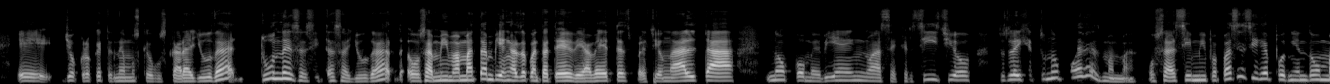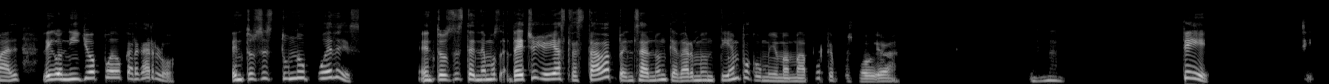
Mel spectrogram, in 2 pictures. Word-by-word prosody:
eh, 165 -1 -3
yo 185 - -5
creo 160 - -6
que 190 - -6
tenemos 160 +2 -8
que 150 - -10
buscar 140 0 -3
ayuda, 165 - +3 0.3
tú 255 +5 0
necesitas 175 - -1
ayuda." 145 +1 -1 0.2
O 160 0 +1
sea, - - +6
mi 190 +2 0
mamá 185 +2 +5
también, 220 -5 +3
haz 180 - +6
de 190 - +3
cuenta, 175 -2 +3
tiene 170 +1 +6
diabetes, 170 +3 +2
presión 155 0 -6
alta, 175 +1 +7 0.3
no 205 +2 -3
come 180 -6 -5
bien, 185 +3 -6
no 170 - -7
hace 155 -2 -4
ejercicio. 200 +5 -7 0.2
Entonces, 195 +1 -19
le - - +5
dije: 215 0 -4
"Tú 240 +5 -16
no 295 +3 -3
puedes, 350 +10 -5
mamá. 135 -4 -8
O 150 - -13
sea, 165 -1 +1
si 205 +4 -5
mi 200 0 -1
papá 210 +5 -3
se 365 +4 -8
sigue 265 -3 -2
poniendo 210 -1 -3
mal", 210 0 -1 0.2
le - - +4
digo: 245 +2 +6
"Ni 240 +2 +3
yo 290 +2 +2
puedo 315 +1 -1
cargarlo. 265 -2 -5 0.5
Entonces, 250 +4 -1
tú 270 -1 -7
no 300 +2 +1
puedes". 300 +4 -2 0.6
Entonces, 220 +4 +1
tenemos 230 0 +2
de 215 0 +5
hecho, 295 +8 +3
yo 245 -6 0
ya 255 +1 +6
hasta 245 -6 -6
estaba 225 - +3
pensando 185 - 0
en 225 - 0
quedarme 180 +1 -1
un 195 - -1
tiempo 255 +11 -3
con 185 -6 -8
mi 160 - -4
mamá 145 -1 -2
porque, 285 - -12
pues, 145 -5 -22
obvio 135 +2 -3 1.3
Ujú. 165 +2 -10 1.2
Ti 295 -3 +3 0.9
sí. - - -17
195 Hz, 175 wpm, -24 LUFS, 170-235 Hz, 1.3 s, alta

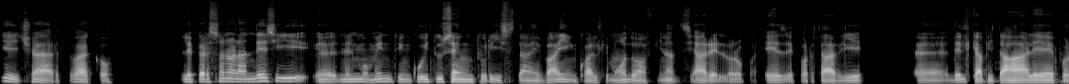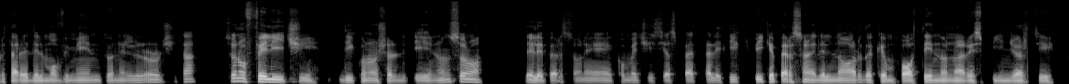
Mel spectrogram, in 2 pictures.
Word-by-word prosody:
Sì, 140 -9 0
certo, 110 +4 0
ecco, 95 -3 -1 0.6
le 115 0 0
persone 130 +3 +1
olandesi, 145 +3 +2
ehm, 105 -1 -1
nel 115 +2 0
momento 120 +2 -2
in 110 -2 -3
cui 120 -1 +1
tu 130 +1 -1
sei 115 -2 +4
un 110 -1 +2
turista 105 -4 -3
e 90 - -3
vai, 105 +6 +2
in 105 -3 -4
qualche 90 +1 -2
modo, 100 -1 0
a 85 - -2
finanziare - - -1
il 60 - -4
loro - - -4
paese 100 0 -3
e - - -9
portargli, 95 +1 0 0.5
ehm, 90 -3 -4
del 110 +4 -1
capitale, 100 +1 +6
portare 90 +1 0
del 95 -1 +1
movimento 95 +2 -3
nelle 95 0 -5
loro 100 +3 -2
città, 125 +4 -7 0.2
sono 150 -1 +2
felici 110 -8 +4
di 100 -1 -3
conoscerti. 95 -1 -3
Non 100 +4 -4
sono 120 -3 +1 0.4
delle - - +1
persone 95 -1 -5
come 100 0 -7
ci 95 +1 -13
si - - -5
aspetta, 105 +2 -4
le 100 -1 -2
tic 105 +1 -6
tipiche 115 -2 +1
persone 105 -1 +2
del 100 0 +1
nord 100 +1 +1
che, - - 0
un 95 -2 0
po', 95 0 +5
tendono 95 -1 +2
a 90 - +4
respingerti. 90 0 -1
100 Hz, 170 wpm, -23 LUFS, 95-110 Hz, 0.6 s, capitale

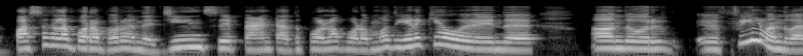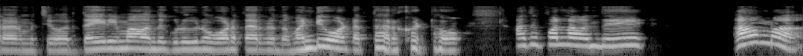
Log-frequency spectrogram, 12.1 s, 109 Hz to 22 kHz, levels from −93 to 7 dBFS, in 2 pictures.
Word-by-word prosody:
பசங்கள்லாம் 285 +4 +3
போdறான் 220 -2 +2
பாரு 215 +3 0
அந்த 185 -3 -3
ஜீன்ஸு, 255 0 -2
பேன்ட் 205 0 +1
அதுபோலலாம் 215 +2 -3
போடும்போது, 210 +6 -3
எனக்கே 315 +2 -1
ஒரு 240 -3 +2 0.2
இந்த 210 -1 -2 0.8
அந்த 235 0 -1
ஒரு 220 0 -1 0.4
அ 210 - -3
ஃபீல் 470 +5 +2
வந்து 215 -4 0
வர 195 - +1
ஆரம்பிச்சுரும். 185 0 -6
ஒரு 185 - -11
தைரியமா 225 +2 +2
வந்து 215 0 -3
குடுகுடுன்னு 210 -1 -4
ஓடத்தா 205 0 0
இருக்கட்டும், 195 -1 -6
இந்த 185 - -4
வண்டி 245 +6 +2
ஓட்டத்தா 215 +1 -2
இருக்கட்டும். 195 -3 -3 0.5
அதுபோலலாம் 320 -1 +2
வந்து 285 0 -1 1.0
ஆமா. 390 -3 +3
220 Hz, 155 wpm, -23 LUFS, 205-260 Hz, 1.0 s, பசங்கள்லாம்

